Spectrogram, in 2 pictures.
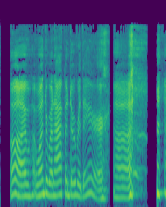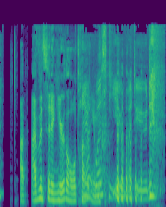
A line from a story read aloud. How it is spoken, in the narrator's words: Kevin kind of nervously says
